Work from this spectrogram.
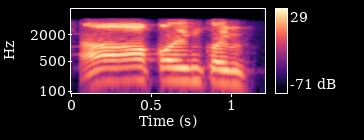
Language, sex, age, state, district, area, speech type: Assamese, male, 30-45, Assam, Sivasagar, rural, conversation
